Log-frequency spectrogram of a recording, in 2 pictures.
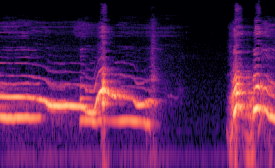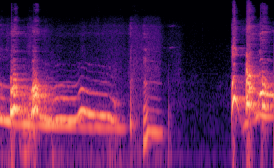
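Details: A Border Collie howls along with its owner in long, sliding, wavering tones, breaking into yelping rises between drawn-out notes, with music in the background.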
